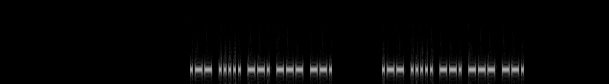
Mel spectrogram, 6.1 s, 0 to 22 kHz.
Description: Morse code, heard as a keyed tone, about 51 wpm, 700 Hz. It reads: W5GOG W5GOG
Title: USA Call Signs - 5 Characters - Repeated 2x - 50wpm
